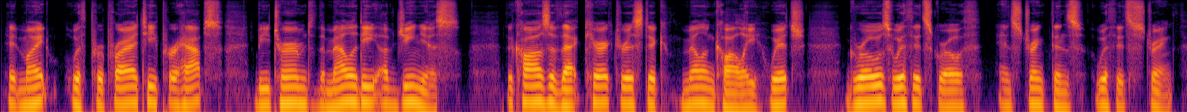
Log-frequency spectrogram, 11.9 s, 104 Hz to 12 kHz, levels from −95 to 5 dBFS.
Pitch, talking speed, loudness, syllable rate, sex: 140 Hz, 135 wpm, -18 LUFS, 4.2 syllables/s, male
